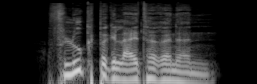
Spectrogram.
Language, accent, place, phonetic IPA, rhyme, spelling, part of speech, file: German, Germany, Berlin, [ˈfluːkbəˌɡlaɪ̯təʁɪnən], -uːkbəɡlaɪ̯təʁɪnən, Flugbegleiterinnen, noun, De-Flugbegleiterinnen.ogg
- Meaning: plural of Flugbegleiterin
